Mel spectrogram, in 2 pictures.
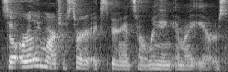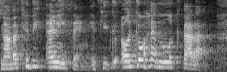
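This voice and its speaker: Over noticeable background noise, a woman speaks at a moderate pace in a medium pitch with very wide swings. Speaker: cooking vlogger. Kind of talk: casual vlog talk.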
